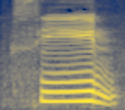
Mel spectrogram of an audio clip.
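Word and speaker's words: سين: উচ্চারণের স্থান জিহ্বার আগা, সামনের নিচের, দুই দাঁতের পেট ও আগার সঙ্গে লাগিয়ে সিন, সিন।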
